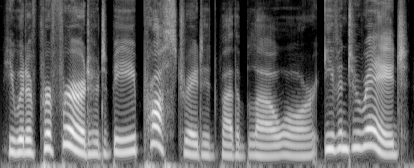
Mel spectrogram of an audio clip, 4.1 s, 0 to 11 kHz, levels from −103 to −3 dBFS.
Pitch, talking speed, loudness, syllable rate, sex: 215 Hz, 215 wpm, -18 LUFS, 5.0 syllables/s, female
